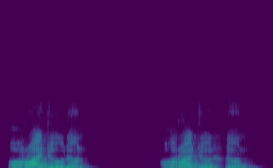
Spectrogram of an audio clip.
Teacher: را پر زبر یا پیش ہو تو را کو پر پڑھیں گے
